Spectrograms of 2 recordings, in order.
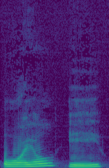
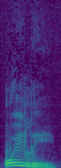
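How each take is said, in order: First: Oil-y spoken as oil then y with a lift; Oil-y sounded out for the class; split in syllables. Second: Said in the usual way. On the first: Shown as a demonstration. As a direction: sound out Oil-y in two parts. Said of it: "read the words as two syllables". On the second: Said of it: "and then as the whole word".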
